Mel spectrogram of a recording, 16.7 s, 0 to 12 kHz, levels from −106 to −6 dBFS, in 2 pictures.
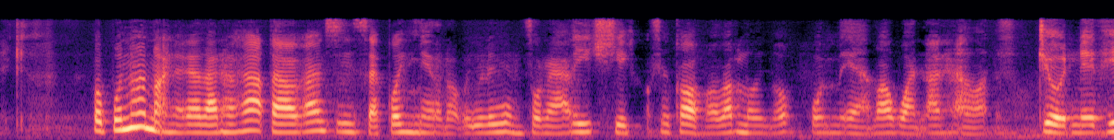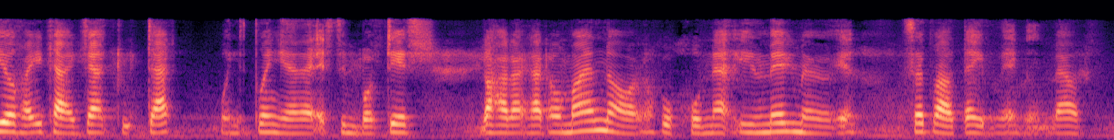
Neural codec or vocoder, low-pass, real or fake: codec, 16 kHz, 0.5 kbps, FunCodec, trained on LibriTTS, 25 frames a second; 7.2 kHz; fake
